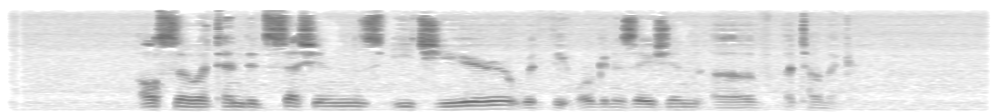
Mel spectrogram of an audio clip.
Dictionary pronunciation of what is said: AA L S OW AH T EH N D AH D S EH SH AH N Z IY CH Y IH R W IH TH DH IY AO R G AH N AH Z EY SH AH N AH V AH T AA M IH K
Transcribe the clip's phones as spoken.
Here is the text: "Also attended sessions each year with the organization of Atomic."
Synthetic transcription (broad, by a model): AA L S OW AH T EH N D AH D S EH SH AH N Z IY CH Y IH R W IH DH IY AO R G AH N AH Z EY SH AH N AH V AH T AA M IH K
